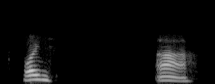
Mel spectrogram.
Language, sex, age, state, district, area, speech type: Manipuri, female, 60+, Manipur, Imphal East, rural, conversation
